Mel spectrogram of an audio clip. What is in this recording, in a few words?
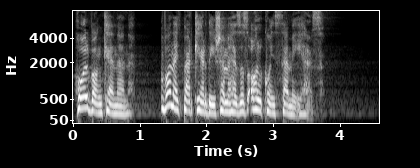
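voice over, Hungarian; Game Outro; bloom minigame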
